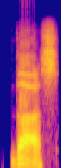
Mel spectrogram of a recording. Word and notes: thus: American English

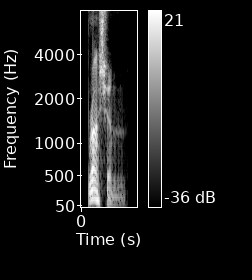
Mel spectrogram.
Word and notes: Russian: British English

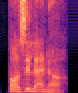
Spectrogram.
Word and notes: pozzolana: Indian

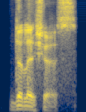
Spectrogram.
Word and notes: delicious: British English

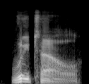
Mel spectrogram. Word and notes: retell: British English

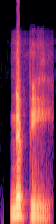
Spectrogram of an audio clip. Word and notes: nippy: American English

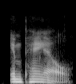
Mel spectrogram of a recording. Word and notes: impale: American English

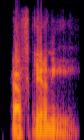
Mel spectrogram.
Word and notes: Afghani: American English

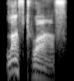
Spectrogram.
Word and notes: Luftwaffe: British English

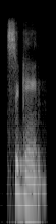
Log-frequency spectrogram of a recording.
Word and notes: tzigane: Indian

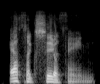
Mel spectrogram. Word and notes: ethoxyethane: American English

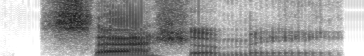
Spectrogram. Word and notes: sashimi: American English

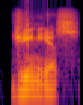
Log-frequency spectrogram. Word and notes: genius: American English

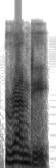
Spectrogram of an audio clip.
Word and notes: randy: Indian

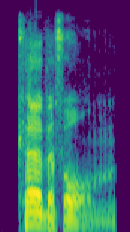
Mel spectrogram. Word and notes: curviform: British English

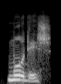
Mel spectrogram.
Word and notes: modish: Indian

